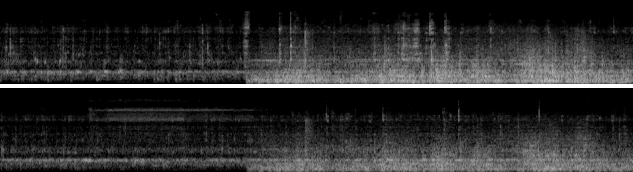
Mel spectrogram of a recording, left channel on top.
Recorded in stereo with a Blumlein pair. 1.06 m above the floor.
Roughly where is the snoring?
Ahead left.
